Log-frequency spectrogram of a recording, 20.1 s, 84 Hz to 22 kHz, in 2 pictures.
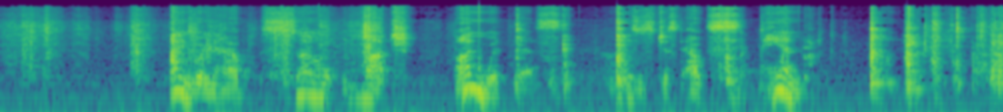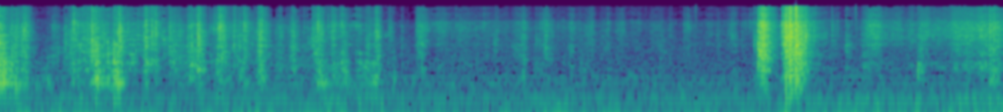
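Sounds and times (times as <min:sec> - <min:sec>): plastic bag crinkling: 0:00.0 - 0:04.2, 0:09.4 - 0:20.0.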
